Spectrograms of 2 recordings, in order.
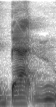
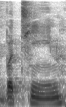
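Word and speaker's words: Battin: was written by BW I believe it's pronounced but teen I used to say baton like an ignoramus but I think it's but teen like Robbo teen this book was published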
